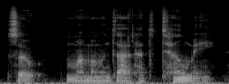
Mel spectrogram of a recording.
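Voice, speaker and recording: Guy doing soft spoken q&a, super low voice, dry self-deprecating humour, bit of background noise. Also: normal speed. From Wales. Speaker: ASMR channel host. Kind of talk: soft-spoken Q&A, reading out questions and answering.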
